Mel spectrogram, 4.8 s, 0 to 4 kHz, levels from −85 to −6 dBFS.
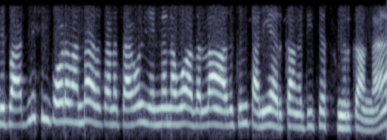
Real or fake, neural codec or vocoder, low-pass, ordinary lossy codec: real; none; 3.6 kHz; none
